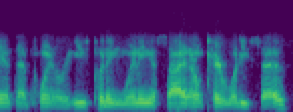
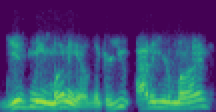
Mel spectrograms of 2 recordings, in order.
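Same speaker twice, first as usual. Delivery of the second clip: outraged rant; 6 semitones higher than usual. Retold or imitated. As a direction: keep ranting much higher, incredulous. Retelling his outburst to wife.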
